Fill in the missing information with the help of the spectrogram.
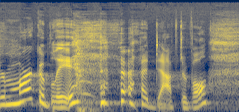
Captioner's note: laughs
